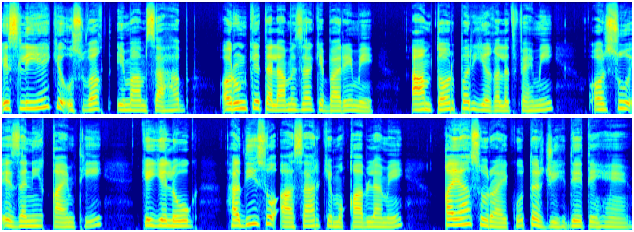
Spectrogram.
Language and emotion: Urdu, neutral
